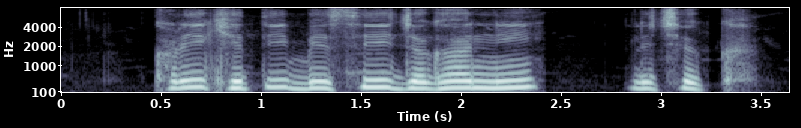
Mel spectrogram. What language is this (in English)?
Magahi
